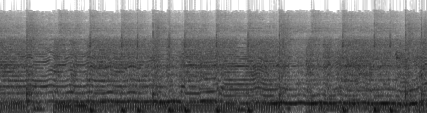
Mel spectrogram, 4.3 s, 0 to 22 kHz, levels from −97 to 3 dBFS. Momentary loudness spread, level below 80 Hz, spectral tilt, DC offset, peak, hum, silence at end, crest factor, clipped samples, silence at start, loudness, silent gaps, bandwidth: 1 LU; -18 dBFS; -4.5 dB/octave; 1%; 0 dBFS; none; 0 s; 8 dB; 0.6%; 0 s; -7 LUFS; none; 16 kHz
